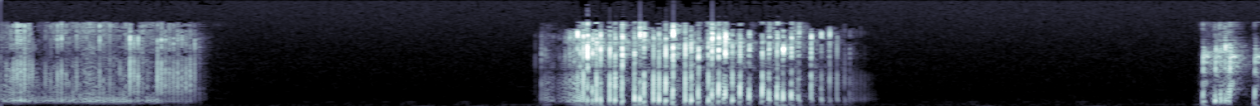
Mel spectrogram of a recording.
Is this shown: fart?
yes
